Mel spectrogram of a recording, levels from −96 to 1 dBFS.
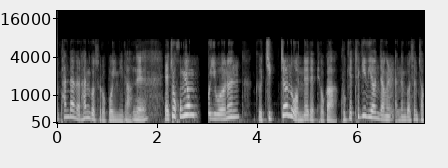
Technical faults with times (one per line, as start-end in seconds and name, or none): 2.73-3.06 VoIP packet loss concealed by the speech codec
4.77-4.94 VoIP packet loss concealed by the speech codec
6.63-6.89 VoIP packet loss concealed by the speech codec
